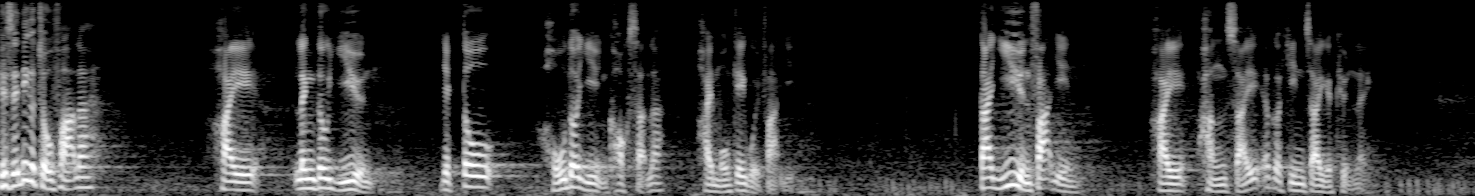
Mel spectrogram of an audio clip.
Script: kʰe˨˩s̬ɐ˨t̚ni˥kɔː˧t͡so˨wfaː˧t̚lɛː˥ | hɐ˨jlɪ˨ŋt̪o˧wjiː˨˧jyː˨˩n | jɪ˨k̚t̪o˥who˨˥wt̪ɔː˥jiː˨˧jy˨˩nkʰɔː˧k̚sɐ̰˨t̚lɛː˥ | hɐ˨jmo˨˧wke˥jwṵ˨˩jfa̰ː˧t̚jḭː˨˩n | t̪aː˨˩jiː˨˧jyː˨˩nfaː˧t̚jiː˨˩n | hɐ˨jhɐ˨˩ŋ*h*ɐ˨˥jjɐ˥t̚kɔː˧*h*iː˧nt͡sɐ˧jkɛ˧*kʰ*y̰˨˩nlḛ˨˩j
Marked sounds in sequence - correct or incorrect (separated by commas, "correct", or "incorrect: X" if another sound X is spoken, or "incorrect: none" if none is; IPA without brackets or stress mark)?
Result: incorrect: s, correct, correct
